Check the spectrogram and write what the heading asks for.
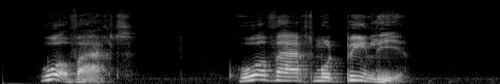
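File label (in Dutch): hoogmoed, Limburgse gesproken woordenboeken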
